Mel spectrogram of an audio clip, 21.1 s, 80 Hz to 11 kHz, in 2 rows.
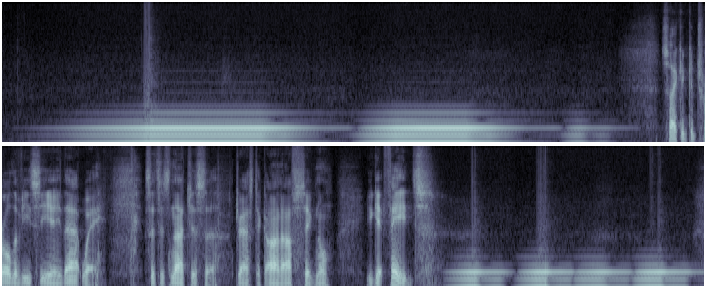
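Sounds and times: synthesizer low note: 0.4 - 9.2, 17.1 - 21.0.

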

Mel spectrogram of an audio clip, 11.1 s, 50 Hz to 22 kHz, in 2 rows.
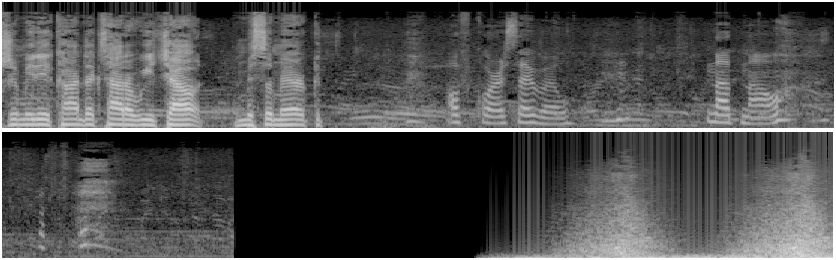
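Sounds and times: cinematic whooshes: 8.8 - 11.0
steady deep rumble: 8.8 - 11.0.

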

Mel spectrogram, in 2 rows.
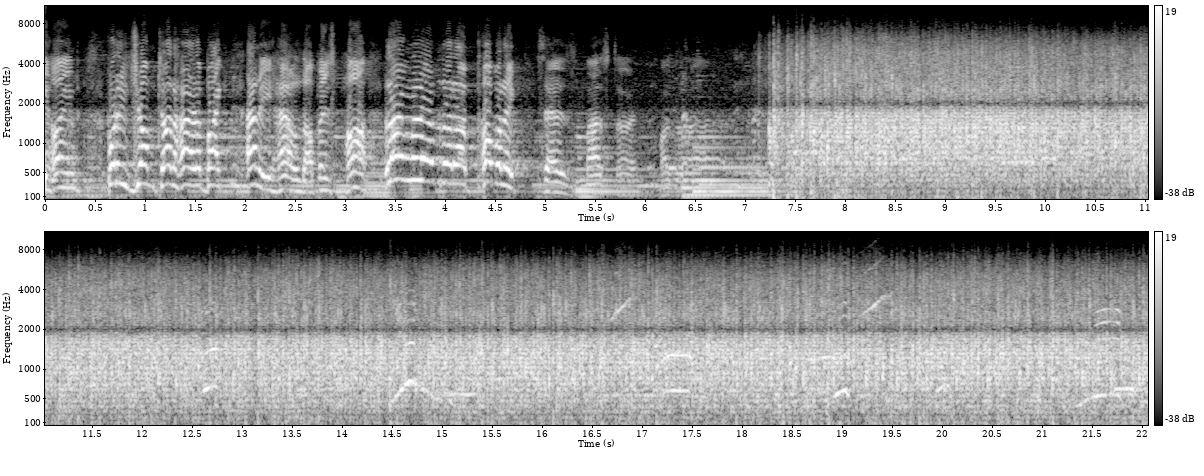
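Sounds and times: audience applauding: 7.1 - 22.0.

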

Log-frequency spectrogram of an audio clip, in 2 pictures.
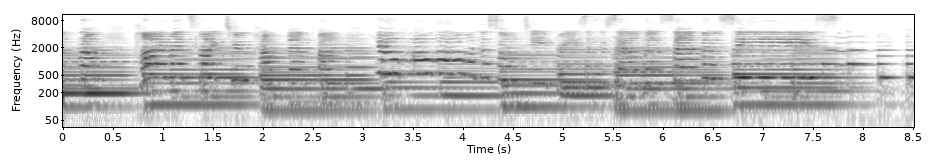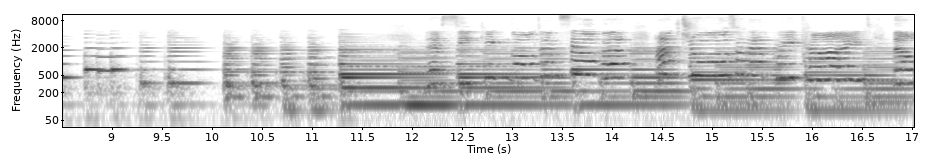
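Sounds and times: woman singing children's song: 0.0 - 7.8, 12.2 - 17.0
electronic keyboard piano: 0.0 - 16.8.

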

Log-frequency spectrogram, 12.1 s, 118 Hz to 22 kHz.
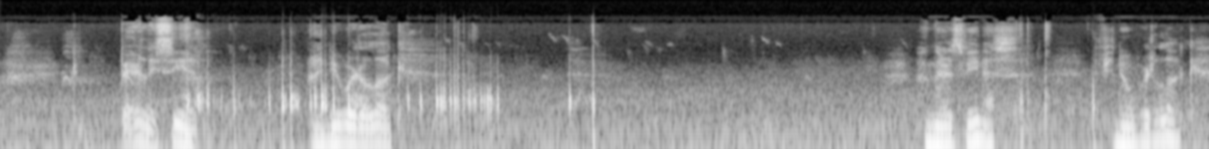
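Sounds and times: faint outdoor background: 0.0 - 12.0.

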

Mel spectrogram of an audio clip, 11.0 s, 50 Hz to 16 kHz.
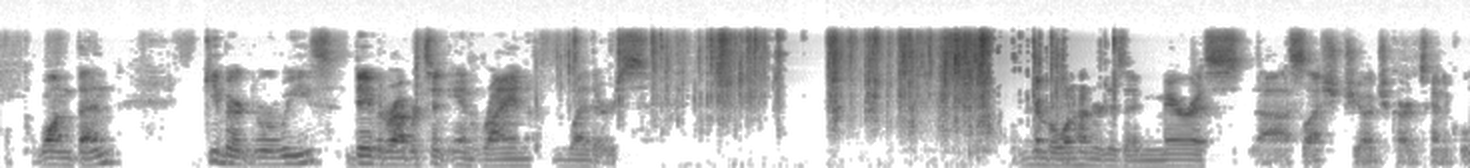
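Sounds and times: plastic wrapper crinkling: 4.0 - 8.4.

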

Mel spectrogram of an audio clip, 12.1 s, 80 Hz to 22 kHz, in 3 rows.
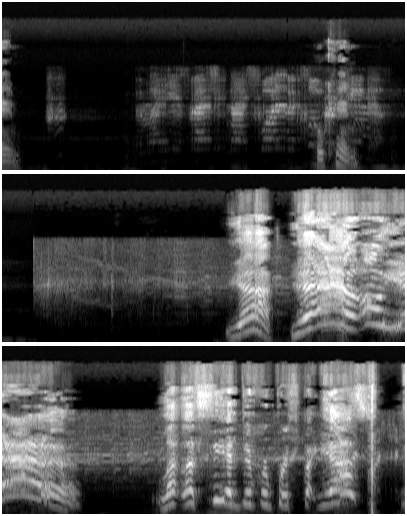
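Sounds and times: faint soundtrack music: 0.0 - 12.0.

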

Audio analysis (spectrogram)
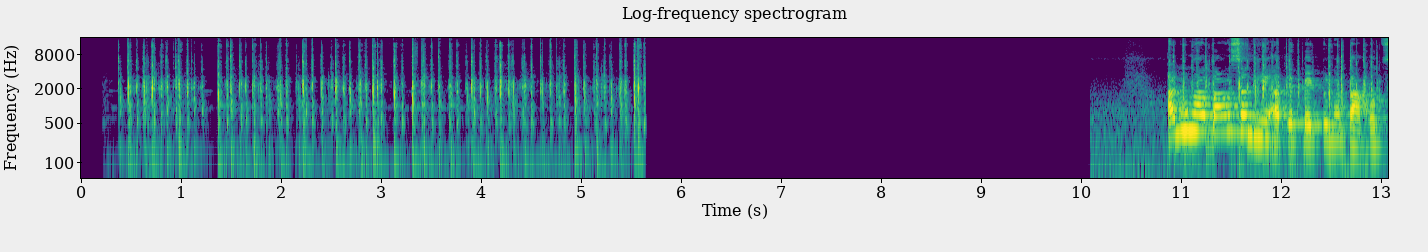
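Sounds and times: keyboard typing clicks: 0.3 - 5.7, 10.9 - 13.0.

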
